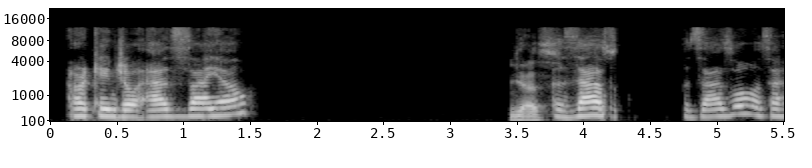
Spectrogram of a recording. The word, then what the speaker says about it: Zazel: AEL as as Archangel as zel yes zaz zazel is that how you say it a z a z- l zazel yeah zazel and then Raphael as well was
